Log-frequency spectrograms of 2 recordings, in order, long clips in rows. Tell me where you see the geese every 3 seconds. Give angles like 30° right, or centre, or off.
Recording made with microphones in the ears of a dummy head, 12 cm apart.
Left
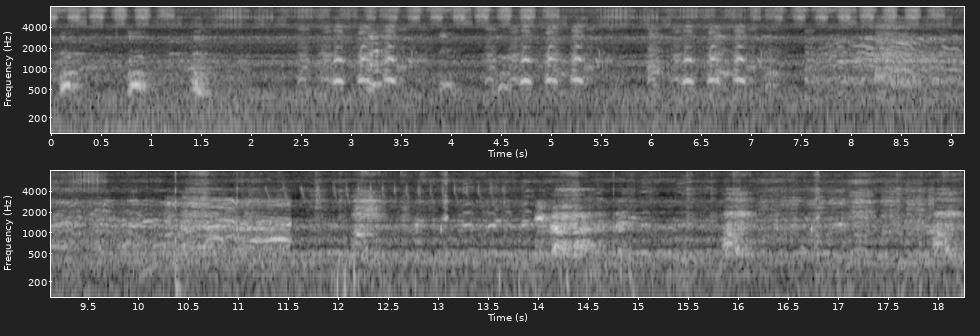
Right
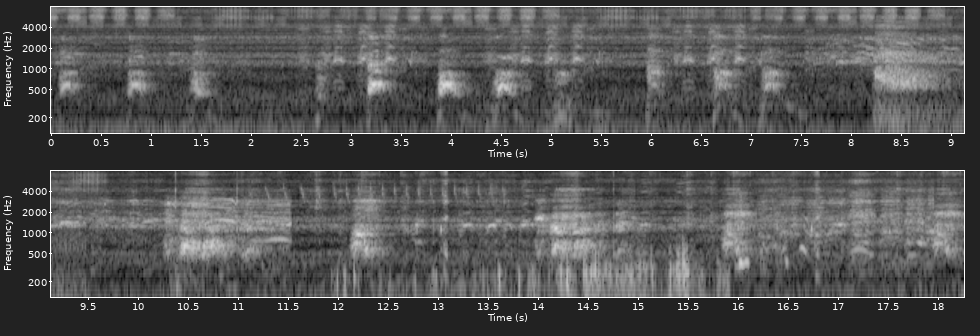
40° left, 40° left, 40° left, 40° left, 10° right, 60° right.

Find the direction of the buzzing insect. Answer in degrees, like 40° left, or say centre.
30° left.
